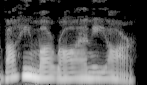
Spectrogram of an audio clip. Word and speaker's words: Weimaraner: Weimaraner, pronounced Vahimaraner.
